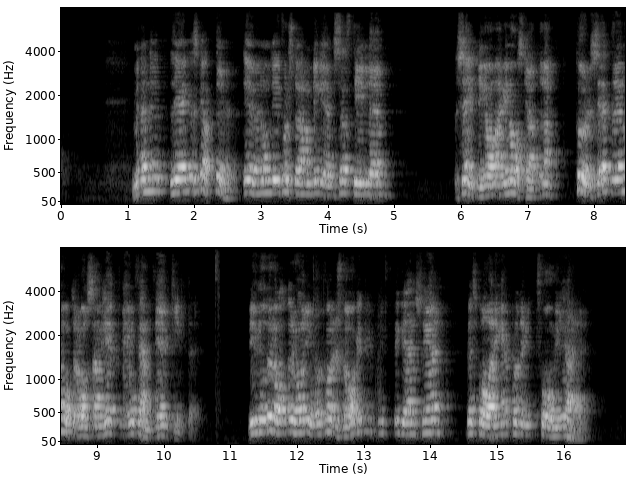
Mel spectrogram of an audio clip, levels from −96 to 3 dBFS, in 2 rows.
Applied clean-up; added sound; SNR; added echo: neural mask model DeepFilterNet 3.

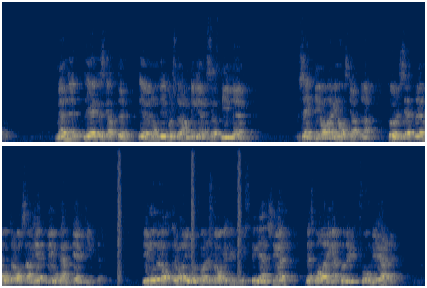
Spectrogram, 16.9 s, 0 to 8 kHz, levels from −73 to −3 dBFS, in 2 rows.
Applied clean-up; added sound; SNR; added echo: none; Tools; 18 dB; reverberation time 0.6 s.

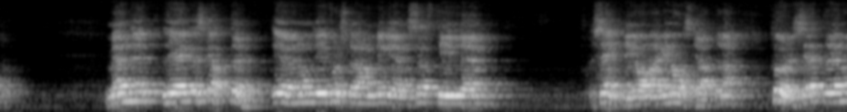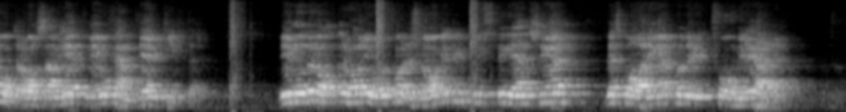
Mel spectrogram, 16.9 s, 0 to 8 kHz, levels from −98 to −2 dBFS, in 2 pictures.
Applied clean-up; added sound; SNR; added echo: neural separator model SepFormer DNS4.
